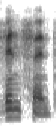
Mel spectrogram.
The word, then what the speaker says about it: Vincente: I have to ask you, Vincent or Vincente? – It's actually Vincent. I've heard it pronounced either way, but most typically you hear Vincent Minnelli is, I think, the correct pronunciation.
